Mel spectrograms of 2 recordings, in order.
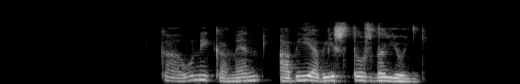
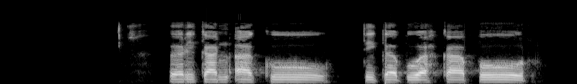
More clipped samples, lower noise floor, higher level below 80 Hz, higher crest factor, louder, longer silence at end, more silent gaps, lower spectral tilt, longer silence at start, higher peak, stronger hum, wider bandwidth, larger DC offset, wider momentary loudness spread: neither; about the same, under -90 dBFS vs under -90 dBFS; second, -62 dBFS vs -54 dBFS; about the same, 18 dB vs 16 dB; second, -21 LUFS vs -14 LUFS; first, 1 s vs 0.5 s; neither; about the same, -6 dB/octave vs -5 dB/octave; first, 1.6 s vs 1.3 s; second, -6 dBFS vs 0 dBFS; neither; about the same, 7.8 kHz vs 7.6 kHz; neither; second, 12 LU vs 17 LU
